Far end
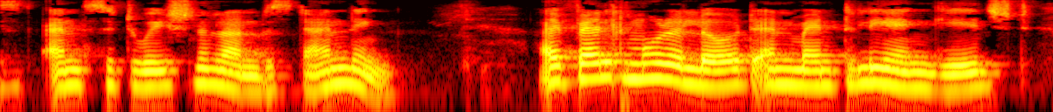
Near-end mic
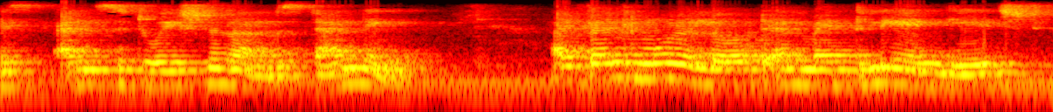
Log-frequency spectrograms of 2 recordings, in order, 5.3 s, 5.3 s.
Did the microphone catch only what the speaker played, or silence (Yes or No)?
Yes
